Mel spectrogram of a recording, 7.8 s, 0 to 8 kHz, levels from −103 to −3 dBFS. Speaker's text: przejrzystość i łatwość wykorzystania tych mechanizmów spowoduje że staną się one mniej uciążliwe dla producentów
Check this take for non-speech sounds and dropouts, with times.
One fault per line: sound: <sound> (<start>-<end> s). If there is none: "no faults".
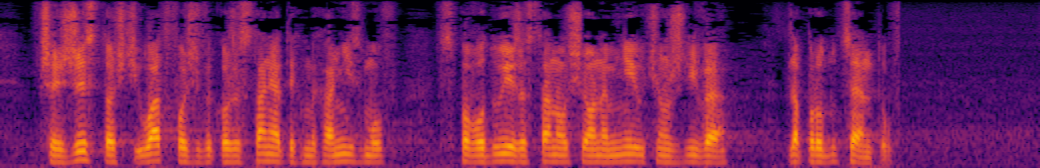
no faults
